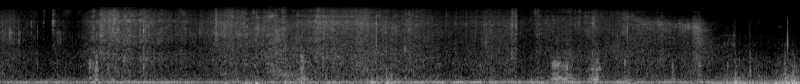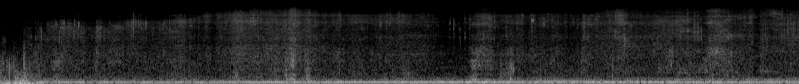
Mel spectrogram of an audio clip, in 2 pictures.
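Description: Grass leaves rustle and brush close by.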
